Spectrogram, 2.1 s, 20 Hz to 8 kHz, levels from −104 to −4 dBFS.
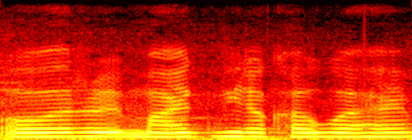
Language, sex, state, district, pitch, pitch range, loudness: Hindi, female, Jharkhand, Jamtara, 230 Hz, 225-235 Hz, -20 LUFS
